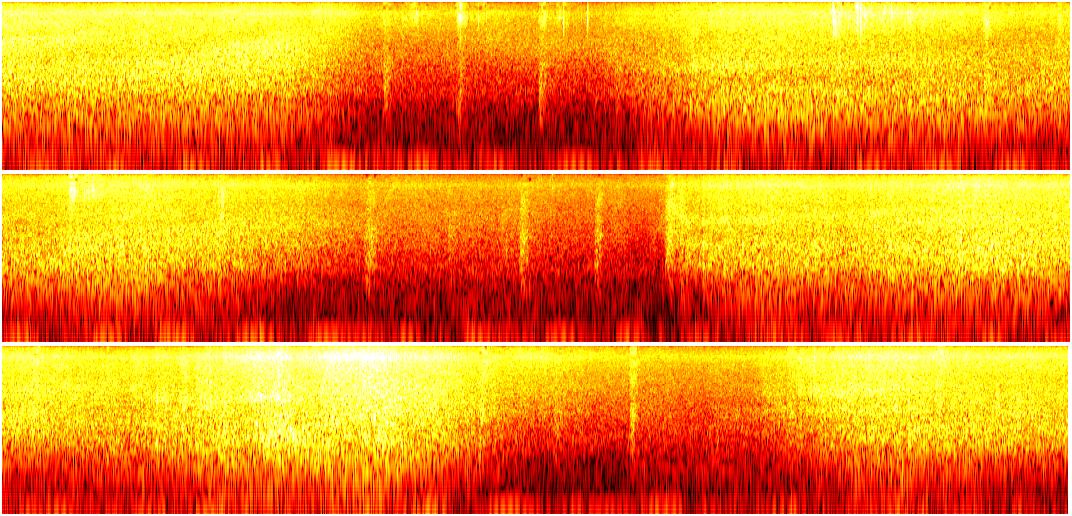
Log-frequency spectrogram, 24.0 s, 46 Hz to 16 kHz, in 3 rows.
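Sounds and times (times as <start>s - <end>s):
small waves breaking on shore: 0.0s - 12.1s, 12.9s - 24.0s.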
